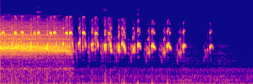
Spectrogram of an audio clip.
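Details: Barn owl nest with a female intruder and the defending father: a harsh, broad screech fades into a run of about ten rapid squeaky chirps that trail off into silence.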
